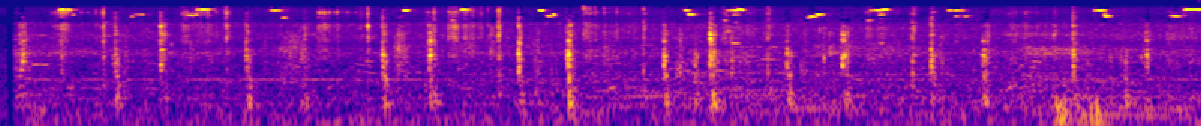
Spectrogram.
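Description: Irregular knocks and clicks of footsteps and handling noise, a few a second, from a person walking across a farm yard carrying a spray hose.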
